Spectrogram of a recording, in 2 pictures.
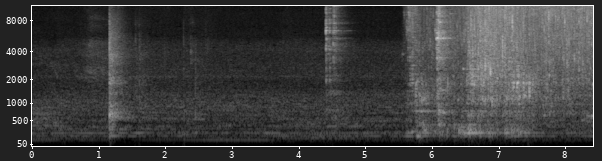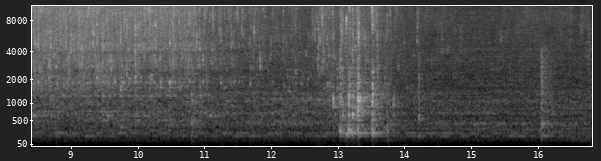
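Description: Briggs Altima toilet flushing: after a couple of short clicks, water rushes into the bowl for about eight seconds, rising to a loud gulp as the bowl siphons out. Then a quieter steady hiss of the fill valve refilling, a valve that the uploader says won't fill the bowl up. A click near the end.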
